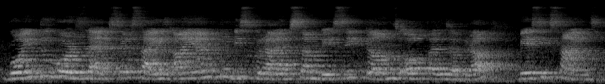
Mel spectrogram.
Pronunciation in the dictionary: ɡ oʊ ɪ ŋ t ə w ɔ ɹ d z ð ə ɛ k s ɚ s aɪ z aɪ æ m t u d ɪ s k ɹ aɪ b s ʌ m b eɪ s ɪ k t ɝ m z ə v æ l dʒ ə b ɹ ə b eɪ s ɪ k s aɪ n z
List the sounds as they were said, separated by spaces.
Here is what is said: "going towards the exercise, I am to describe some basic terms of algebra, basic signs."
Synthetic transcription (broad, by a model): ɡ oʊ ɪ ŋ t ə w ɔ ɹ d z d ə ɛ k s ɚ s aɪ z aɪ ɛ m t u d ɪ s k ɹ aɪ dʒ s ʌ m b eɪ s ɪ k t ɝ m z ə p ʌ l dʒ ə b ɹ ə b eɪ s ɪ k s aɪ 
